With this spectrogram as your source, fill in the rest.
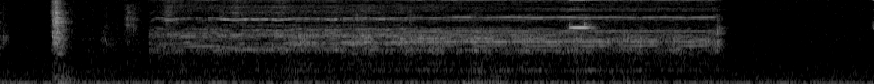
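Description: A hair curling tool whirs steadily.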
